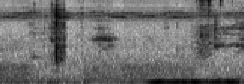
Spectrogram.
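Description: Faint outdoor background with a steady high-pitched insect drone, a single short click about half a second in, and a faint low hum near the end.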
